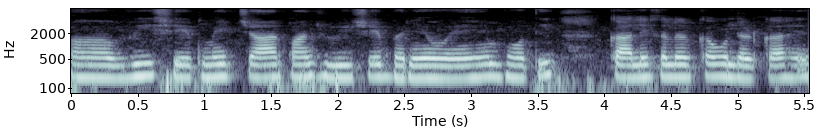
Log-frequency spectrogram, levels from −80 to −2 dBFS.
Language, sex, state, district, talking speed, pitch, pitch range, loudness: Hindi, female, Delhi, New Delhi, 195 wpm, 185 Hz, 180-185 Hz, -16 LUFS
